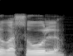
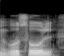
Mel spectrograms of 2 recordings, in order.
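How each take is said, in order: First: वसूल said with a v sound, the mistaken word; वसूल, starting with v, later corrected to उसूल; wrong word first. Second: उसूल said with an open u sound, no v; उसूल, starting on a plain u vowel, the corrected form; corrected word. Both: Shown as a demonstration. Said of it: "वसूल नहीं".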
